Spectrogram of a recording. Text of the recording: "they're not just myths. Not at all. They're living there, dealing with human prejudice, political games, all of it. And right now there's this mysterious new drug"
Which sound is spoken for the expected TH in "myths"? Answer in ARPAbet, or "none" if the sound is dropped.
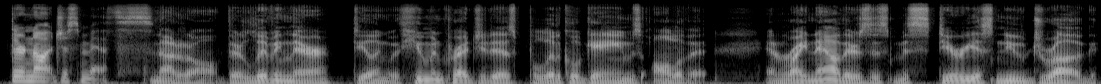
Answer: TH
